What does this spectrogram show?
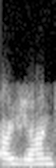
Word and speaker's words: Arcan: His name is Arjan Chetin, and he's from Turkey. Allegedly. So it's a little strange name, but it's spelled Arcan.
